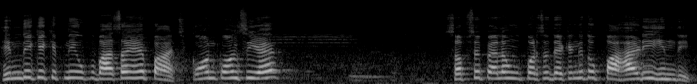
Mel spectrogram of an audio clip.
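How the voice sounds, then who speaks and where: A woman with a high voice leads an exam-prep lesson, talking casually to her students. She poses a question, pauses, then answers it herself, walking through each point step by step. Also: fairly even intonation. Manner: asks rhetorical questions and answers them step by step; casual, addresses students as brother. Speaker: Hindi teacher.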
